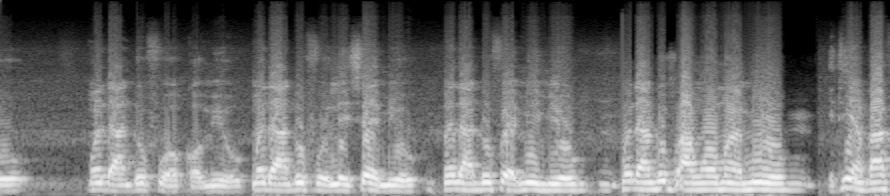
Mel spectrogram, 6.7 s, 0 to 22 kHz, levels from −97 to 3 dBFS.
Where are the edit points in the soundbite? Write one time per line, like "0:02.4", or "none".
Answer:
0:01.9
0:03.3
0:04.7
